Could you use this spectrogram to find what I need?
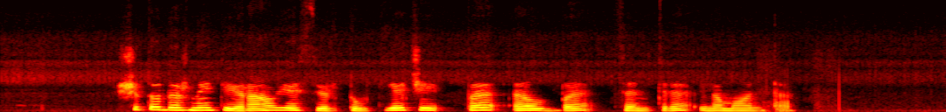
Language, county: Lithuanian, Vilnius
